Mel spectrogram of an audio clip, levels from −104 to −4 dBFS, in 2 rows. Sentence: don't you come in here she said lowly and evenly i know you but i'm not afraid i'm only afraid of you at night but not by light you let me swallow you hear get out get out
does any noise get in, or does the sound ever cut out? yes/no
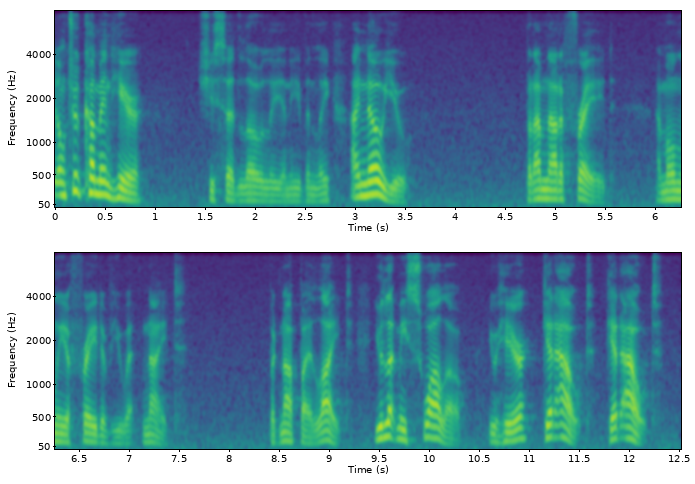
no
